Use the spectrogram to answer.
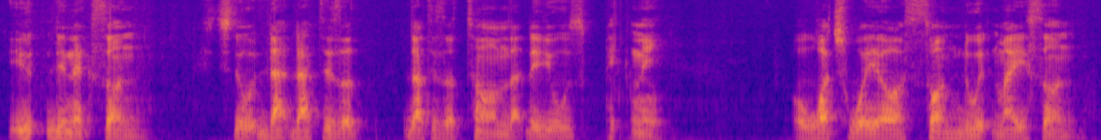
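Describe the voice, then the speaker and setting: A man from St Vincent with a Vincentian Creole accent, recalling his childhood in an oral history interview, halting and repeating words as he goes. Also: fairly low pitch, steady tone, warm tone.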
